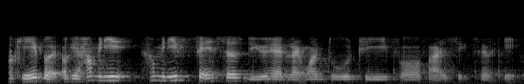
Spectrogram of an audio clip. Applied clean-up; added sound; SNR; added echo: neural separator model SepFormer DNS4.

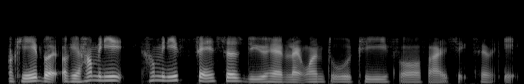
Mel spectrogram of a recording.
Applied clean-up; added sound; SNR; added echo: neural separator model SepFormer WHAMR!.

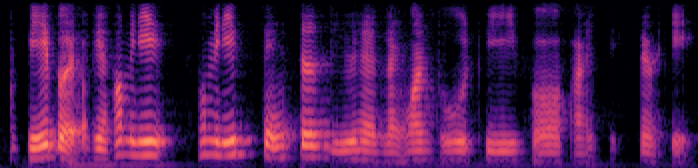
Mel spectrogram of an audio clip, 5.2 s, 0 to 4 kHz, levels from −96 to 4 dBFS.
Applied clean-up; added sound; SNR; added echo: neural mask model DeepFilterNet 3.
